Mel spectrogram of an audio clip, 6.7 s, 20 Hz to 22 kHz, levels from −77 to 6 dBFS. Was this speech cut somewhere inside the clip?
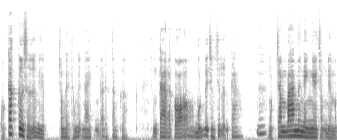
no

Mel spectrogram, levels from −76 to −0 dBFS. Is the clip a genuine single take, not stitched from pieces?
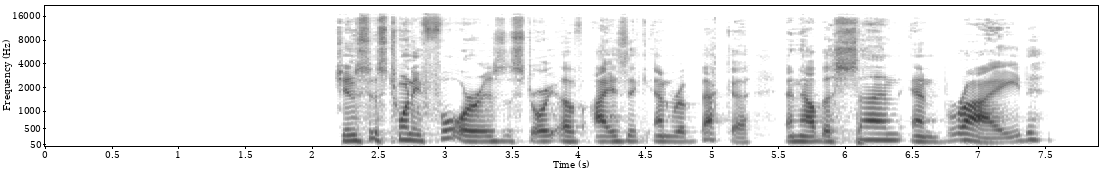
yes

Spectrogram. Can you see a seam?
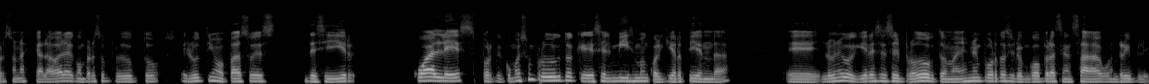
no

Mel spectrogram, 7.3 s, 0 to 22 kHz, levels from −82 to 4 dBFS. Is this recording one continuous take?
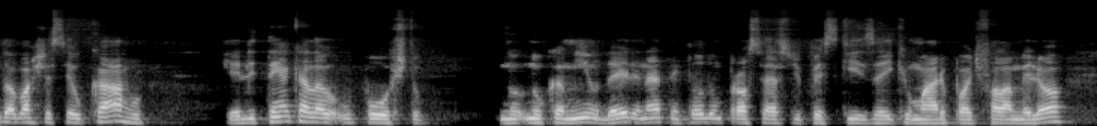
yes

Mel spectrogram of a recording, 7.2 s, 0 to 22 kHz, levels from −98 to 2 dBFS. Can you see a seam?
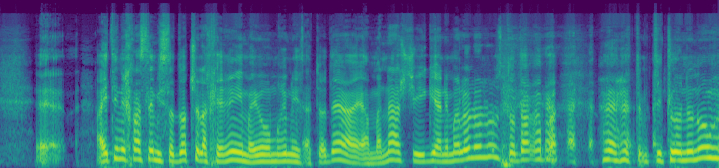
yes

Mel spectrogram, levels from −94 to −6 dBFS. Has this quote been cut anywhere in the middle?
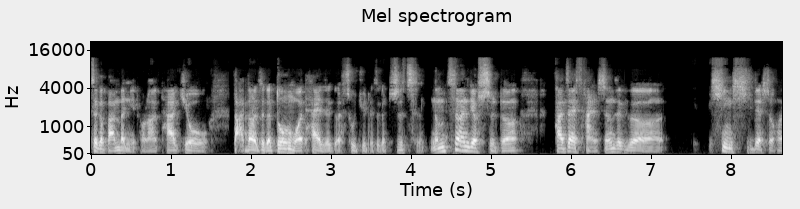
no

